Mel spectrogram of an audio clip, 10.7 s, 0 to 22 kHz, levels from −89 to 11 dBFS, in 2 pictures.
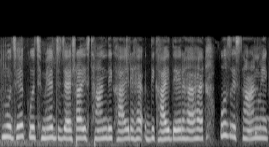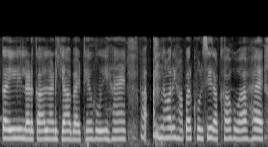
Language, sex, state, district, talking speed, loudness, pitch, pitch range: Hindi, female, Chhattisgarh, Korba, 150 wpm, -16 LUFS, 245 Hz, 230-255 Hz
